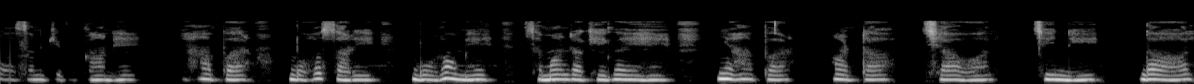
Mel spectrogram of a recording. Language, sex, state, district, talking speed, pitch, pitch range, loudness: Hindi, female, Bihar, Saran, 105 wpm, 215 Hz, 205-230 Hz, -21 LUFS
